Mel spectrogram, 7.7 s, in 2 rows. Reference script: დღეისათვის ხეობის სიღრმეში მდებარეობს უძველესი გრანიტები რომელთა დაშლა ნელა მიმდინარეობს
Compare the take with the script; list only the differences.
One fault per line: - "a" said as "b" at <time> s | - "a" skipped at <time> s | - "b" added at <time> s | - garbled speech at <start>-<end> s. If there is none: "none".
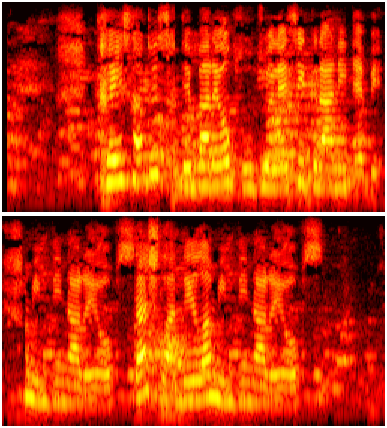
- "ხეობის სიღრმეში" skipped at 1.6 s
- "რომელთა" said as "მიმდინარეობს" at 4.1 s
